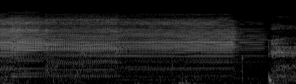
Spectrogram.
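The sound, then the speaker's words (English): An electric razor buzzes steadily as someone shaves, a bright, constant drone that cuts out near the end, then briefly restarts. “What is that? Why are you doing that? He's shaving. Are you shaving?”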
